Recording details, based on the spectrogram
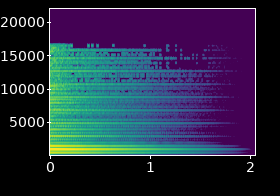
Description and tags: Sampling of my electro acoustic guitar Sherwood SH887 three octaves and five velocity levels
acoustic, guitar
